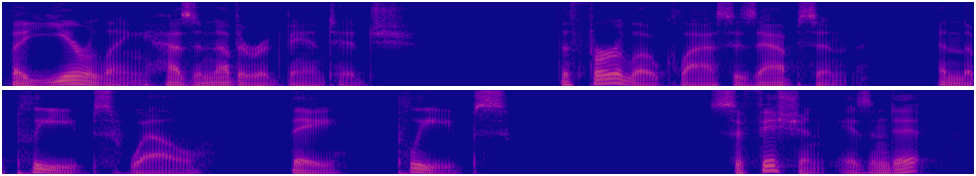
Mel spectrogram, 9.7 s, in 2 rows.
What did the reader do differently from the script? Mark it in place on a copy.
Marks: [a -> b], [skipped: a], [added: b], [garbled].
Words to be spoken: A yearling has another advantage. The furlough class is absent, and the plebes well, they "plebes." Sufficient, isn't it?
A yearling has another advantage. The furlough class is absent, and the plebes well, they "plebes." Sufficient, isn't it?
